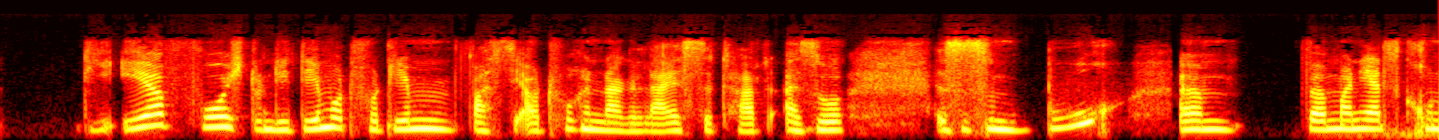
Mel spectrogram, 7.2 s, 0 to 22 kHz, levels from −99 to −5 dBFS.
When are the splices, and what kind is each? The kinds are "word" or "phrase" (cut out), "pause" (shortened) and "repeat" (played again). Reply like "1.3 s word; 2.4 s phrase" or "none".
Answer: 5.9 s pause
